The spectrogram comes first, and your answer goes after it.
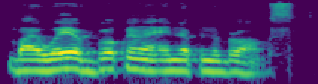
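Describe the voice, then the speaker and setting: A man from Jamaica, a DJ guest answering interview questions in a laid-back, measured way. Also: medium pitch, level tone, a little mellow.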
